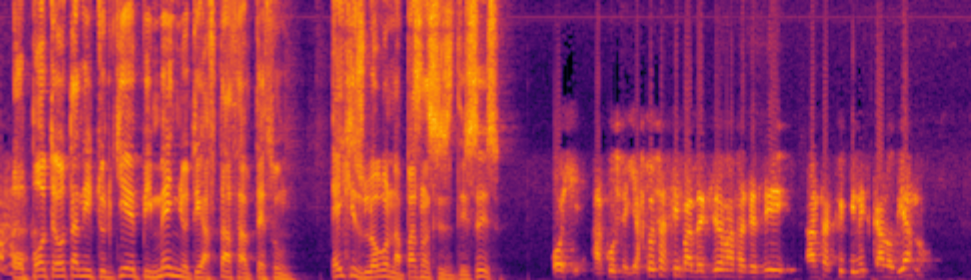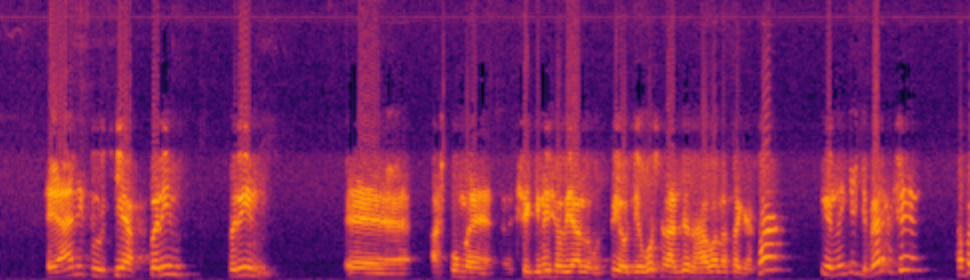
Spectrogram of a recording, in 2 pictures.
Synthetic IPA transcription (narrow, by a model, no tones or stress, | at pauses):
o̞po̞t̪e̞o̞t̪ɐnit̪uɾciɐepime̞nio̞t̪iɐft̪ɐθɐt̪e̞θun | e̞çizlo̞ɣo̞nɐpɐznɐsizit̪isis | o̞çiɐkust̪eʝɐft̪o̞sɐsipɐðeɡzeɾoɐnθɐt̪e̞θiɐnθɐksecinisi̥kɐnoðiɐnomo | eɐnit̪uɾciɐpɾin | pɾin | ɐspume̞kse̞cinisio̞ðiɐlo̞ɣo̞spio̞t̪ie̞ɣo̞sinɐnd̪iot̪ɐθɐvɐloɐft̪ɐcɐft̪ɐ | ieleɲɟiɐcive̞ɾnisi | θɐpɾ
